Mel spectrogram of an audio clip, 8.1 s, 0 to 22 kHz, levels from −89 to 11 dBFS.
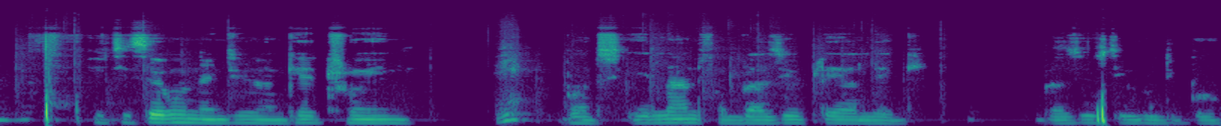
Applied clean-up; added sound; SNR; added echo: neural mask model RNNoise.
